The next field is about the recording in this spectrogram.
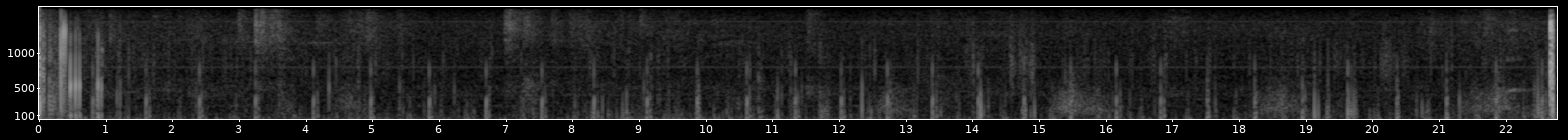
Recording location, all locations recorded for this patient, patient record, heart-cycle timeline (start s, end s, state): pulmonary valve (PV)
pulmonary valve (PV)+tricuspid valve (TV)+mitral valve (MV)
#Age: Child
#Sex: Male
#Height: 149.0 cm
#Weight: 36.1 kg
#Pregnancy status: False
#Murmur: Absent
#Murmur locations: nan
#Most audible location: nan
#Systolic murmur timing: nan
#Systolic murmur shape: nan
#Systolic murmur grading: nan
#Systolic murmur pitch: nan
#Systolic murmur quality: nan
#Diastolic murmur timing: nan
#Diastolic murmur shape: nan
#Diastolic murmur grading: nan
#Diastolic murmur pitch: nan
#Diastolic murmur quality: nan
#Outcome: Abnormal
#Campaign: 2014 screening campaign
0.16	0.44	diastole
0.44	0.62	S1
0.62	0.84	systole
0.84	1.00	S2
1.00	1.28	diastole
1.28	1.38	S1
1.38	1.56	systole
1.56	1.72	S2
1.72	2.08	diastole
2.08	2.18	S1
2.18	2.38	systole
2.38	2.54	S2
2.54	2.90	diastole
2.90	3.02	S1
3.02	3.22	systole
3.22	3.36	S2
3.36	3.72	diastole
3.72	3.88	S1
3.88	4.08	systole
4.08	4.22	S2
4.22	4.60	diastole
4.60	4.74	S1
4.74	4.92	systole
4.92	5.08	S2
5.08	5.46	diastole
5.46	5.62	S1
5.62	5.82	systole
5.82	5.98	S2
5.98	6.36	diastole
6.36	6.48	S1
6.48	6.66	systole
6.66	6.82	S2
6.82	7.18	diastole
7.18	7.32	S1
7.32	7.50	systole
7.50	7.66	S2
7.66	8.00	diastole
8.00	8.10	S1
8.10	8.30	systole
8.30	8.46	S2
8.46	8.74	diastole
8.74	8.92	S1
8.92	9.10	systole
9.10	9.24	S2
9.24	9.52	diastole
9.52	9.70	S1
9.70	9.84	systole
9.84	9.98	S2
9.98	10.32	diastole
10.32	10.46	S1
10.46	10.62	systole
10.62	10.76	S2
10.76	11.04	diastole
11.04	11.16	S1
11.16	11.32	systole
11.32	11.44	S2
11.44	11.70	diastole
11.70	11.84	S1
11.84	12.00	systole
12.00	12.14	S2
12.14	12.42	diastole
12.42	12.54	S1
12.54	12.70	systole
12.70	12.84	S2
12.84	13.10	diastole
13.10	13.22	S1
13.22	13.36	systole
13.36	13.50	S2
13.50	13.76	diastole
13.76	13.86	S1
13.86	14.04	systole
14.04	14.20	S2
14.20	14.46	diastole
14.46	14.58	S1
14.58	14.76	systole
14.76	14.86	S2
14.86	15.16	diastole
15.16	15.28	S1
15.28	15.46	systole
15.46	15.60	S2
15.60	15.86	diastole
15.86	15.98	S1
15.98	16.14	systole
16.14	16.28	S2
16.28	16.52	diastole
16.52	16.62	S1
16.62	16.78	systole
16.78	16.94	S2
16.94	17.20	diastole
17.20	17.32	S1
17.32	17.52	systole
17.52	17.62	S2
17.62	17.92	diastole
17.92	18.04	S1
18.04	18.22	systole
18.22	18.32	S2
18.32	18.58	diastole
18.58	18.74	S1
18.74	18.90	systole
18.90	19.02	S2
19.02	19.32	diastole
19.32	19.44	S1
19.44	19.64	systole
19.64	19.80	S2
19.80	20.06	diastole
20.06	20.14	S1
20.14	20.32	systole
20.32	20.44	S2
20.44	20.74	diastole
20.74	20.88	S1
20.88	21.06	systole
21.06	21.20	S2
21.20	21.52	diastole
21.52	21.70	S1
21.70	21.96	systole
21.96	22.10	S2
22.10	22.44	diastole
22.44	22.62	S1
22.62	22.68	systole
22.68	22.78	S2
